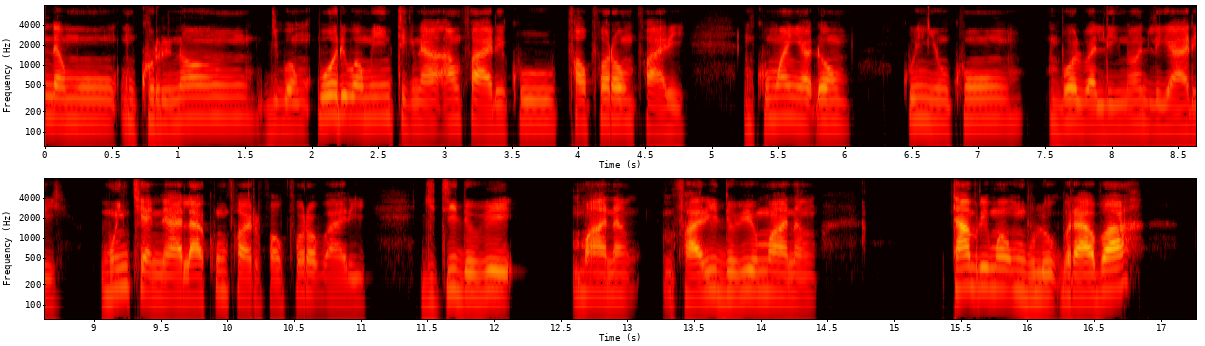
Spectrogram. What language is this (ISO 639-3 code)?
bbu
